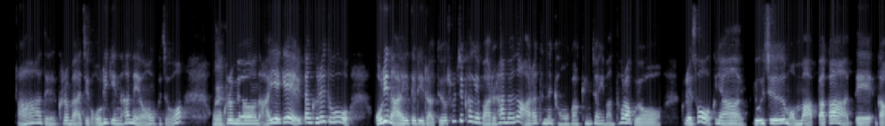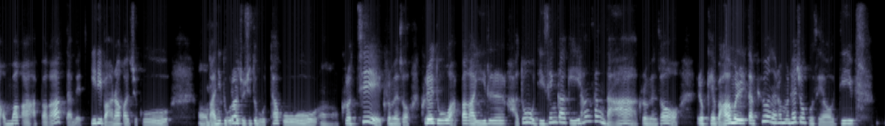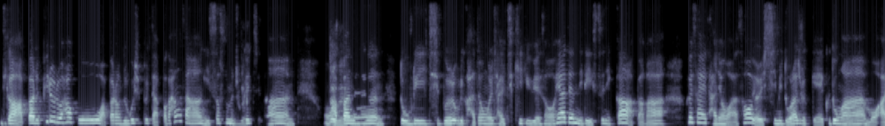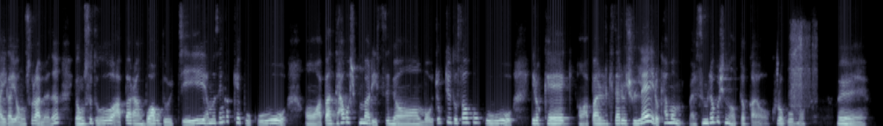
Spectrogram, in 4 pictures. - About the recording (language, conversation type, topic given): Korean, advice, 회사와 가정 사이에서 균형을 맞추기 어렵다고 느끼는 이유는 무엇인가요?
- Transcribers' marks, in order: tapping; other background noise; teeth sucking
